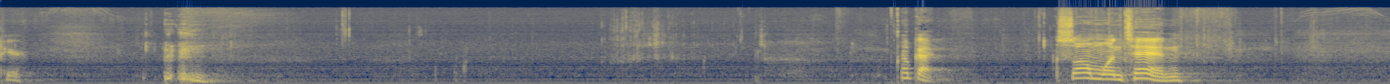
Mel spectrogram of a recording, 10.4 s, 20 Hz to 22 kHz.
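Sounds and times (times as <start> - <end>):
speech: 0.0 - 0.3, 1.2 - 1.8, 6.8 - 7.2, 7.9 - 9.1
person swallowing a quick sip of water: 3.2 - 3.7.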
